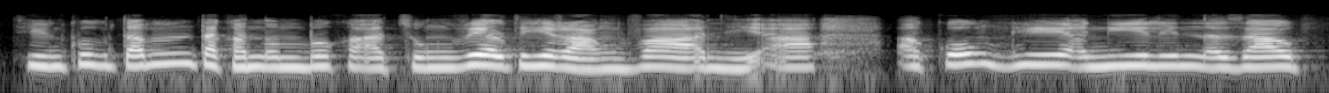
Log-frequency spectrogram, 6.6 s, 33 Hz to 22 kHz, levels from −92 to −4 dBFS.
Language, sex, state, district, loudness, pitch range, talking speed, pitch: Mizo, female, Mizoram, Aizawl, -19 LUFS, 200-230 Hz, 205 wpm, 215 Hz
